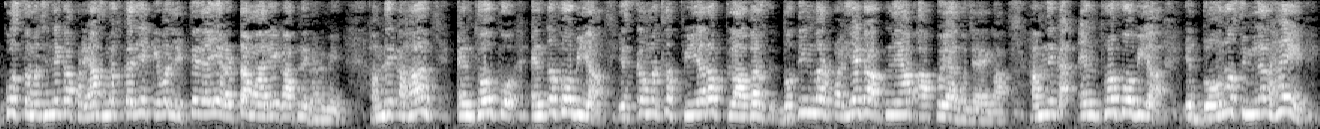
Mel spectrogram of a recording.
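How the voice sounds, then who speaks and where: A man's voice: very high-pitched, reverberant, far from the mic. A male teacher leading an exam-prep vocabulary lesson, drilling words by repeating them and checking whether the class has understood.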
